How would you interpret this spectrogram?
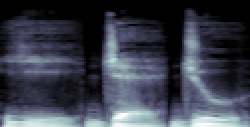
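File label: "yijeju", concatenated syllables; Affixing experiment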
